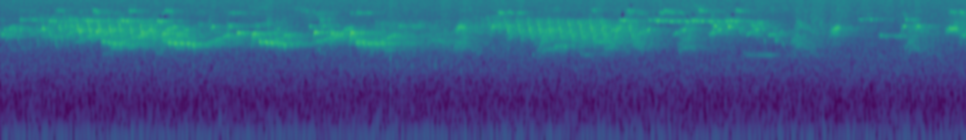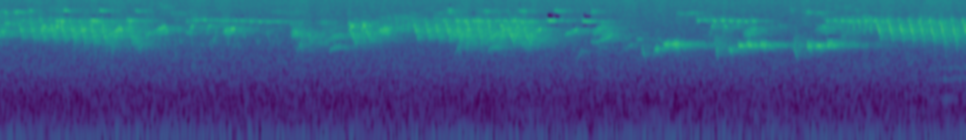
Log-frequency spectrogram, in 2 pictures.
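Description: Birds chirping and trilling in quick repeated phrases, over a steady low background hum.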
